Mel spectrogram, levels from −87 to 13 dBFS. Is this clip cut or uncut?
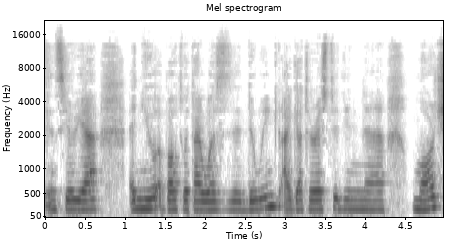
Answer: cut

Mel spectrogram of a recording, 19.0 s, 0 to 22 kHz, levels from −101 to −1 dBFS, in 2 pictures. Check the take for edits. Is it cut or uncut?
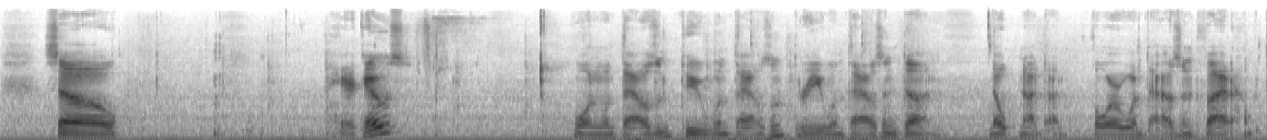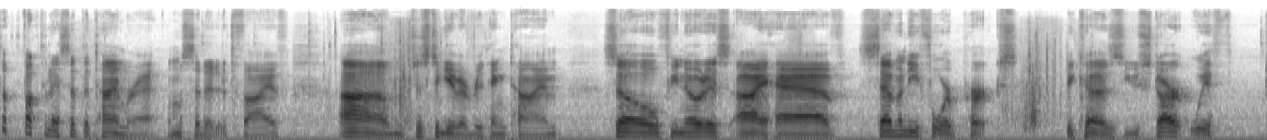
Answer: cut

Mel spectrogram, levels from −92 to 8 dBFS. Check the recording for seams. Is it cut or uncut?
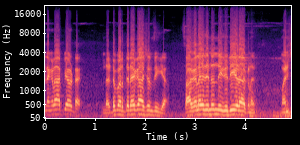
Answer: cut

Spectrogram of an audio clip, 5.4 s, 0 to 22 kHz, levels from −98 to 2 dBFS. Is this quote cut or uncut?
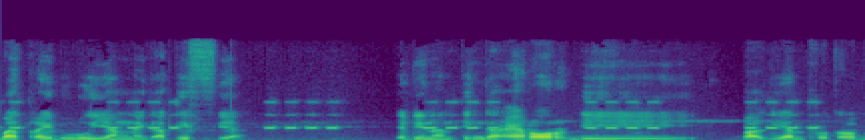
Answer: uncut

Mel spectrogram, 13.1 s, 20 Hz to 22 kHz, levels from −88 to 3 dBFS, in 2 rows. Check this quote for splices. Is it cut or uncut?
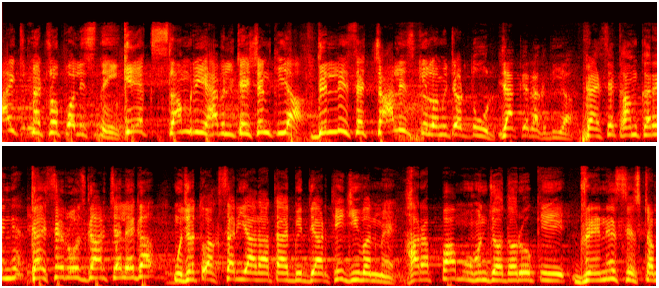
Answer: cut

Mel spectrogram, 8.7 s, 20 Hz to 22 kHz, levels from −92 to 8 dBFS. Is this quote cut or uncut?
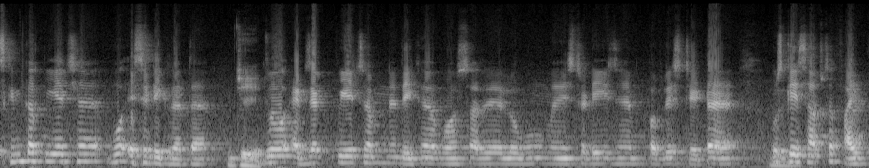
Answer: uncut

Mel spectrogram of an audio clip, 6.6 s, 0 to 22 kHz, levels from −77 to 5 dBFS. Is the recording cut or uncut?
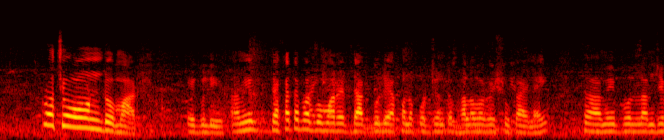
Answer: cut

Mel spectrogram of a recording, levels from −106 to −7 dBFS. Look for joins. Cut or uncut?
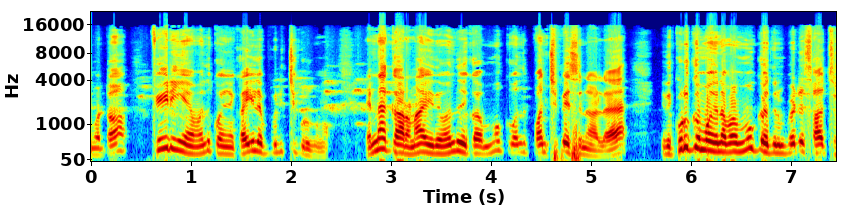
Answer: uncut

